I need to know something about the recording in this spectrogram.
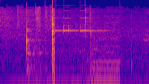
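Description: A microwave oven beeps.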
